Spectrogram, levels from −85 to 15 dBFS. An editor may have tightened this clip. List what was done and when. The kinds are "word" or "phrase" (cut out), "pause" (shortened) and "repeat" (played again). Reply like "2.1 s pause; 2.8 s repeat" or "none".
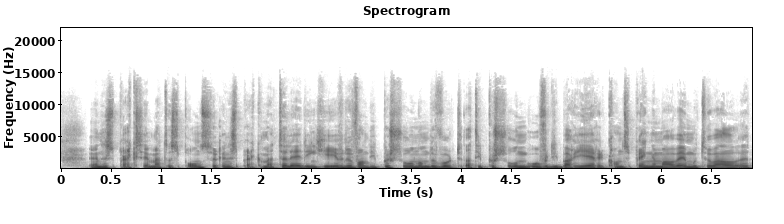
4.0 s phrase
